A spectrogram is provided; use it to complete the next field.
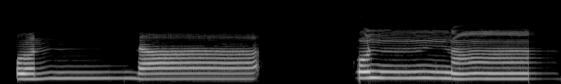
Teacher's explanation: So that makes this an alif madda. So we're going to stretch that sound of the na for 2 counts.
